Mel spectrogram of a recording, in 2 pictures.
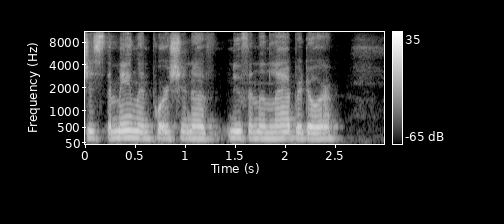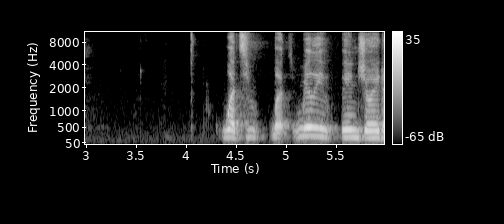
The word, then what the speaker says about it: Newfoundland: Pronounced Newfoundland, because we want to see Grosse Moorne National Park.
